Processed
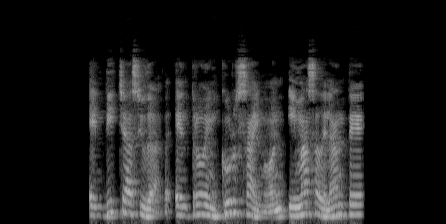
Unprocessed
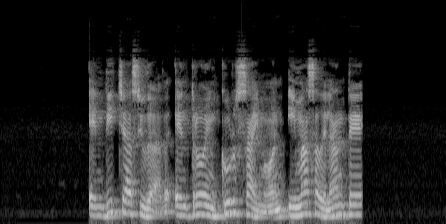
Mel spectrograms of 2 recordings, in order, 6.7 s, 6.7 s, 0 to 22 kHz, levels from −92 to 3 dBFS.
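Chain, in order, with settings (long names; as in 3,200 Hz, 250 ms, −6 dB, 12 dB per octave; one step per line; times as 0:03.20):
downward expander −20 dBFS
double-tracking delay 29 ms −9.5 dB
level −6.5 dB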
